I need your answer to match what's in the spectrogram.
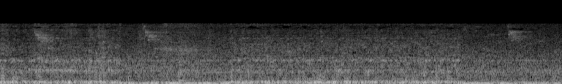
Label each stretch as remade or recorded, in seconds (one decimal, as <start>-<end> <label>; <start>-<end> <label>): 0.0-1.2 remade; 1.2-2.3 recorded; 2.3-4.6 remade; 4.6-5.6 recorded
